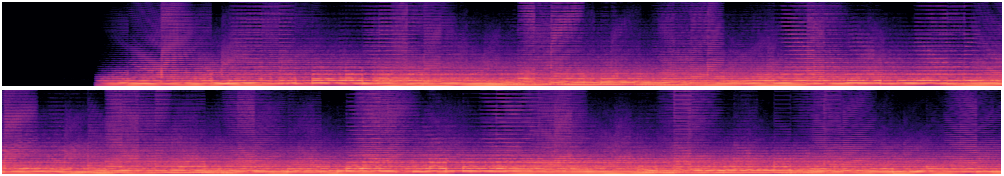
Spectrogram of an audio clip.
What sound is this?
Music > Solo instrument
Smooth waves of synth sounds ringing out into the gridlines of a purple vaporwave night. Made with my MIDI controller.
loop, ambient, electronic, atmosphere, synth, music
